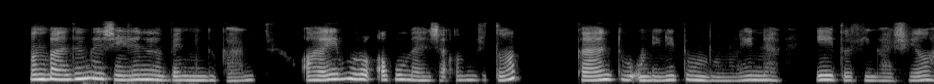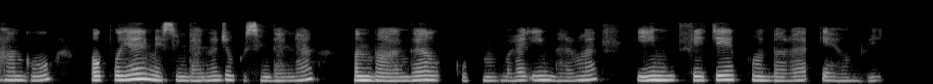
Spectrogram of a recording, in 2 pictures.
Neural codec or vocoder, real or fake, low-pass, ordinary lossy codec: autoencoder, 22.05 kHz, a latent of 192 numbers a frame, VITS, trained on one speaker; fake; 7.2 kHz; Opus, 16 kbps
